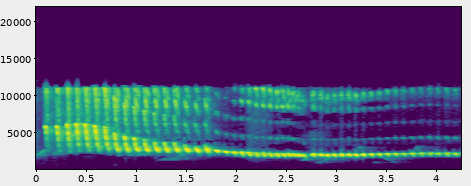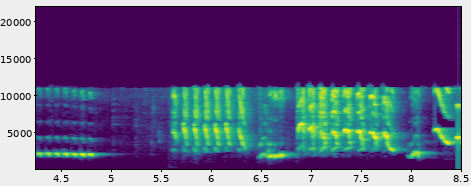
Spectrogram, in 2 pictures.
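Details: Energetic white-rumped shama song for training birds: a long buzzy rattling trill sliding downward and then held steady, a brief pause, then bursts of harsh high rattles and chatter.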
